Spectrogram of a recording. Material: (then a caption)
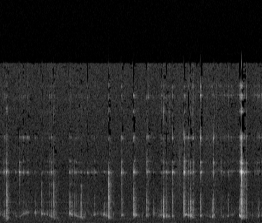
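Ceramic. A hand-sized white ceramic ornament with a rough textured surface and glazed decorations is held out and tapped and scratched with fingernails. About fourteen sharp, tick-like clicks come at an uneven pace, each with a bright top and a brief mid-range ring that dies almost at once. Soft scratching rustles fill the gaps.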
